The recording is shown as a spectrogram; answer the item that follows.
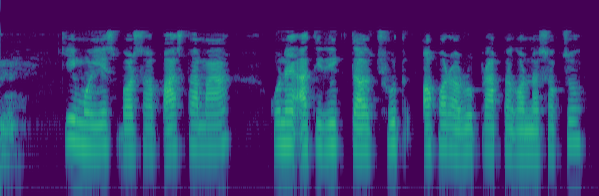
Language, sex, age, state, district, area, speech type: Nepali, female, 60+, West Bengal, Kalimpong, rural, read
